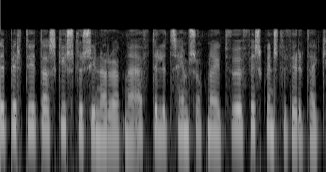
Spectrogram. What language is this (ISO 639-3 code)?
isl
